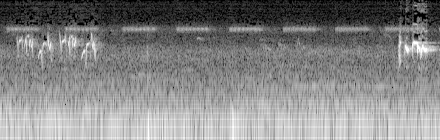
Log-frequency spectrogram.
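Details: Sooty-headed bulbul giving loud calls: soft chattering notes early on, a long quiet gap, then one sharp, bright phrase near the end. A steady ticking insect pulse runs throughout over a low background rumble.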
